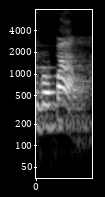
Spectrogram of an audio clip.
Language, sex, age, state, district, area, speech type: Odia, male, 60+, Odisha, Balangir, urban, spontaneous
